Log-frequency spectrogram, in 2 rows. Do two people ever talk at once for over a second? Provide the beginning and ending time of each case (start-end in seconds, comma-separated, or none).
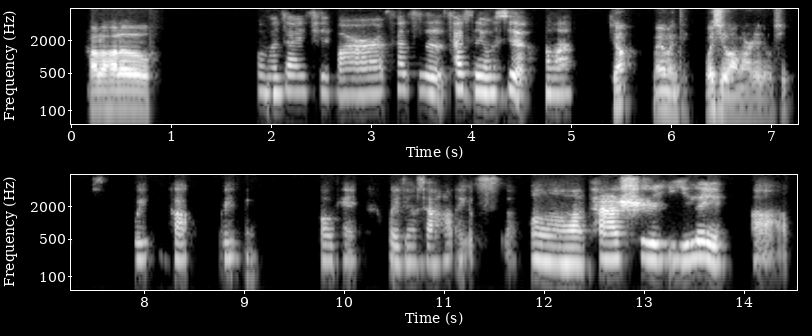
none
